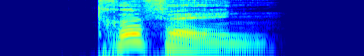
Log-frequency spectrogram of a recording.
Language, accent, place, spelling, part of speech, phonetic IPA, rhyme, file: German, Germany, Berlin, Trüffeln, noun, [ˈtʁʏfl̩n], -ʏfl̩n, De-Trüffeln.ogg
- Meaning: plural of Trüffel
